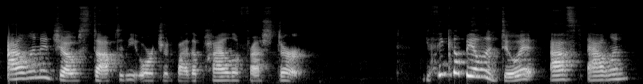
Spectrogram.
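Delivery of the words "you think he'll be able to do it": eager. Acted. Excited boy asks friend.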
